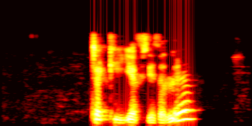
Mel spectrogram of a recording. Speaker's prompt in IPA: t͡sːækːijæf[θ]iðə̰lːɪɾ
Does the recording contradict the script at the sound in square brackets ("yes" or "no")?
no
